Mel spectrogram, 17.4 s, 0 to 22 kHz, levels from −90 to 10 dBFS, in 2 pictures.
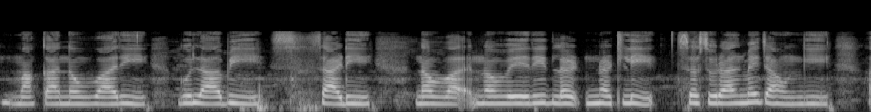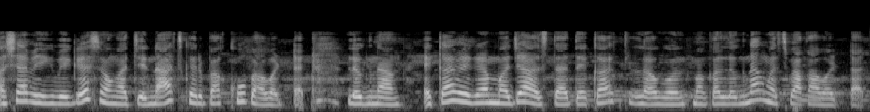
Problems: constant background noise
